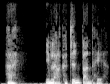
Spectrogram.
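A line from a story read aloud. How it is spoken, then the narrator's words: Laughing, admiring sigh. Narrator (Chinese): 王淼笑着感叹说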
